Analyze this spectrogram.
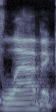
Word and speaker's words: Hlavac: my name is lavik it's spelled h-l-a-v-a-c the H is silent which is tricky um but on Instagram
